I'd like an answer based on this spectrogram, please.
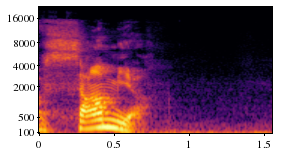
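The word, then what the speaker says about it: sāmya: Um which is of the nature of Samya. This is the Sanskrit word used s a long a m y a we're going to get to that in a second.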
